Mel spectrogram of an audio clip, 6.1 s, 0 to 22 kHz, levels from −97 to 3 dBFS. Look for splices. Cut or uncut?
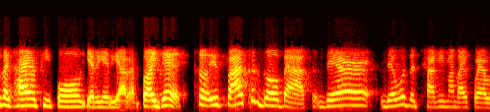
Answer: cut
